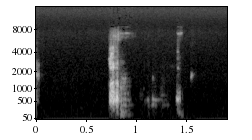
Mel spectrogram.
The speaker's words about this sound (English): I'm going to cough here.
